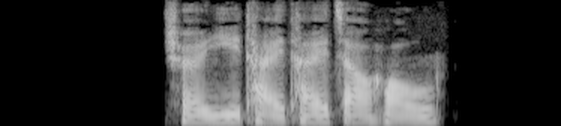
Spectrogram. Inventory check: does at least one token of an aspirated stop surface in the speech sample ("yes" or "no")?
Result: yes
